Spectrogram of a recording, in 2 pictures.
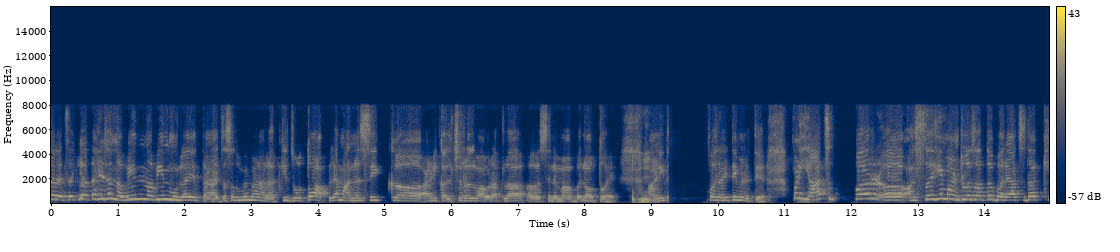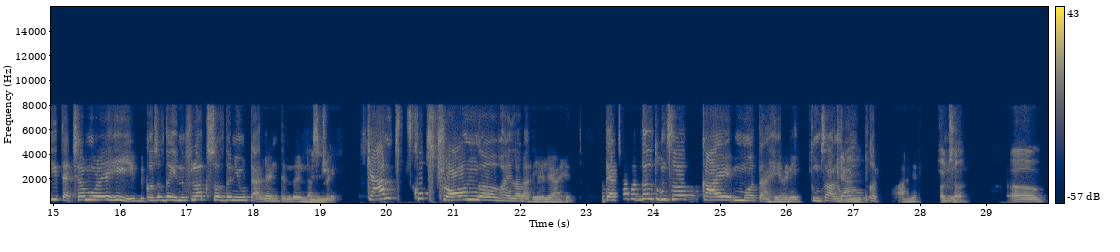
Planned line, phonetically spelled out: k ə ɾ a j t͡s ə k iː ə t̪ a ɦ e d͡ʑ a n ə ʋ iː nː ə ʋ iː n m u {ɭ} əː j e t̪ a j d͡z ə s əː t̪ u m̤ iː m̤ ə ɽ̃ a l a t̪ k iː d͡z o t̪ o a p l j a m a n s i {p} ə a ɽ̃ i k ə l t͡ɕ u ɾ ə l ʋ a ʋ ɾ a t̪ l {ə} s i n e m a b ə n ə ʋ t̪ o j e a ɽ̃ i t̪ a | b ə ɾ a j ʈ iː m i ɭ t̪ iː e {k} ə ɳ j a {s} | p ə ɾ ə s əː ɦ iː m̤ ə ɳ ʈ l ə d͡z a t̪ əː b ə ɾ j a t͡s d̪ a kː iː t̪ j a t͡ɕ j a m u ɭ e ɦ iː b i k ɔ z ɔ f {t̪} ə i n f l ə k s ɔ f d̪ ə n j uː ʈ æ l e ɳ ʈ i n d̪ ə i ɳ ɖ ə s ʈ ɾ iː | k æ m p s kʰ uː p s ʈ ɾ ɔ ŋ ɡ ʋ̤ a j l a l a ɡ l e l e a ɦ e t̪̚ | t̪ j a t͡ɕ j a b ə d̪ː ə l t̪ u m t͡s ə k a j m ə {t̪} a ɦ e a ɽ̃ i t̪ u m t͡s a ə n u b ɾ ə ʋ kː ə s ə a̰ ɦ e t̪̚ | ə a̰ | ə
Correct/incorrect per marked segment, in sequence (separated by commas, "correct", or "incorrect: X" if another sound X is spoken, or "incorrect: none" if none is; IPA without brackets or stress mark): incorrect: l, incorrect: k, incorrect: a, incorrect: p, incorrect: t͡s, incorrect: d̪, correct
